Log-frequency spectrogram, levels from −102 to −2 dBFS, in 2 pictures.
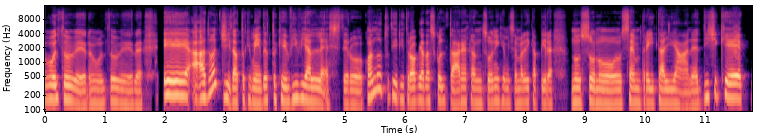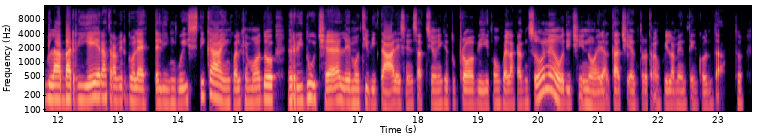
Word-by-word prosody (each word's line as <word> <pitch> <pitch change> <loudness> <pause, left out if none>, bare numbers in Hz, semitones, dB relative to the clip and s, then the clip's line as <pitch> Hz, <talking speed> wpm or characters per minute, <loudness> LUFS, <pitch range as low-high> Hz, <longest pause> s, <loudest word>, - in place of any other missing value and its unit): Molto 165 0 +3
bene, 125 -4 0
molto 135 +2 -2
bene. 130 -2 -3 0.3
E 200 -1 +8
a - - +5
ad 180 +3 +6
oggi 265 - +1
dato 145 +1 +1
che 155 - -8
mi 140 -1 +3
hai 135 - +2
detto 155 +3 -1
che 155 -3 -1
vivi 170 +2 0
all'estero, 130 -4 0
quando 240 +10 +2
tu 275 - -13
ti 195 - -2
ritrovi 160 -2 +1
ad 150 - +1
ascoltare 150 -2 0
canzoni, 140 0 -3
che 145 - -7
mi 140 - -6
sembra 140 0 -4
di 140 - 0
capire 135 -1 -3 0.3
non 145 0 0
sono 130 -2 +1
sempre 140 +1 -1
italiane, 135 -3 -1
dici 185 +5 -3
che 175 -4 +5
la 165 -1 +5
"barriera" 165 +2 +2
tra 165 -3 -2
virgolette, 145 -3 -2
linguistica, 140 +7 -2
in 140 -2 -3
qualche 140 +2 -5
modo 150 +3 +2 0.2
riduce 155 -1 +1
l'emotività, 135 -4 -1
le 130 -1 -3
sensazioni 130 0 -7
che 135 0 -9
tu 135 - -20
provi 130 -1 -3
con 135 +1 -8
quella 130 -1 -3
canzone 165 - -1
o - - +2
dici: 130 0 -8
"No, 130 -2 -3
in 120 - -5
realtà - - -2
ci - - -8
entro 120 +1 -8
tranquillamente 125 0 -9
in 120 - -13
contatto"? 130 +1 -11
140 Hz, 160 wpm, -23 LUFS, 135-165 Hz, 0.3 s, E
